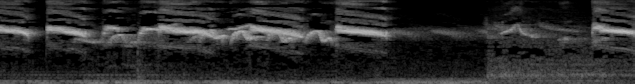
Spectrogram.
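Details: An old, wild-caught female Chinese hwamei pours out loud, ringing, slurred song phrases in rapid bursts for about four seconds, pauses, then starts again.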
